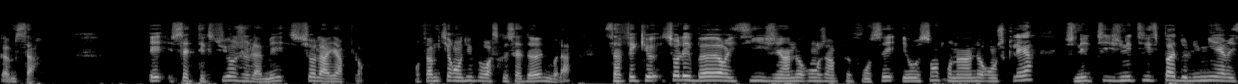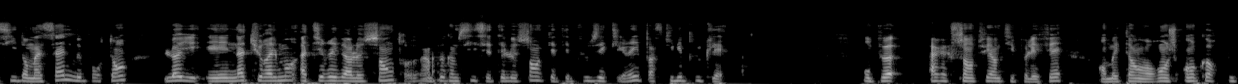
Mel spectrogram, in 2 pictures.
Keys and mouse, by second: 1.2 click, 2.6 click, 4.6 click.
